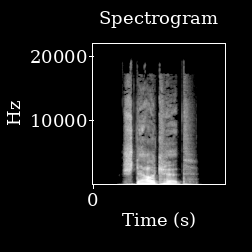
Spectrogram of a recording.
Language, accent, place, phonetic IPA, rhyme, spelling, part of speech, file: German, Germany, Berlin, [ˈʃtɛʁkət], -ɛʁkət, stärket, verb, De-stärket.ogg
- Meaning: second-person plural subjunctive I of stärken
